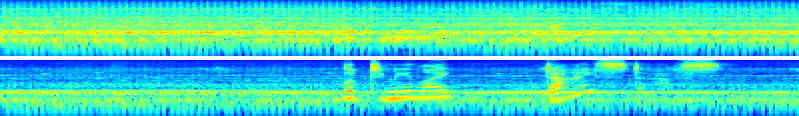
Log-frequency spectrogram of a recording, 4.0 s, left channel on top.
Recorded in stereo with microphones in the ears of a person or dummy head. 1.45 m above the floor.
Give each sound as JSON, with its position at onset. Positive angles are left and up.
{"t": 1.7, "sound": "a woman speaking", "side_deg": -50, "distance_m": 0.6}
